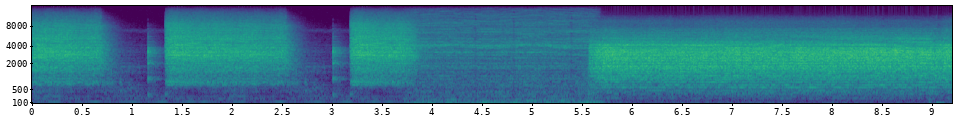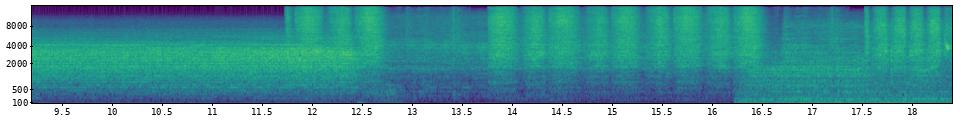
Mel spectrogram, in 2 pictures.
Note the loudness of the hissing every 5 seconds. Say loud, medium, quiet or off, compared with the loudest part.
medium, loud, loud, loud.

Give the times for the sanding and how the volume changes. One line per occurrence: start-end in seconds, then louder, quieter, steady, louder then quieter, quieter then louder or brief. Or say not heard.
11.7-18.3 steady.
